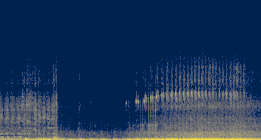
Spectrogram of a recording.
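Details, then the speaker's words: Air-cooled VW with a carburetor, tank driven dry: cranks, catches and runs a few seconds on the fuel left in the carb, then fades; fuel starvation from an empty tank. "That's just the fuel in the carb. But he will start. I don't reckon it's no fuel. We must have drove it until it was dry."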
